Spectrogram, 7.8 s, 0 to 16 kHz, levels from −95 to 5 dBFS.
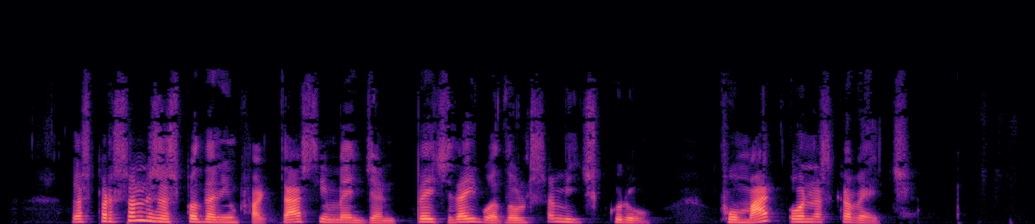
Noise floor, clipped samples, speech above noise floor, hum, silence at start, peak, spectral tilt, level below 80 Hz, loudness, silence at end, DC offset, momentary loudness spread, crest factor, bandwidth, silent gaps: -77 dBFS; under 0.1%; 53 dB; none; 0.55 s; -4 dBFS; -6 dB/octave; -74 dBFS; -24 LUFS; 1 s; under 0.1%; 11 LU; 22 dB; 11 kHz; none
